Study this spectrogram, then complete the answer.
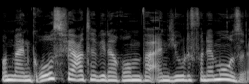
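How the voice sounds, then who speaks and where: On a very clean recording with a silent background, a woman with a dark, mellow tone and medium pitch sounds somewhat breathy at a moderate pace. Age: 30s. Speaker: journalist. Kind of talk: podcast interview.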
